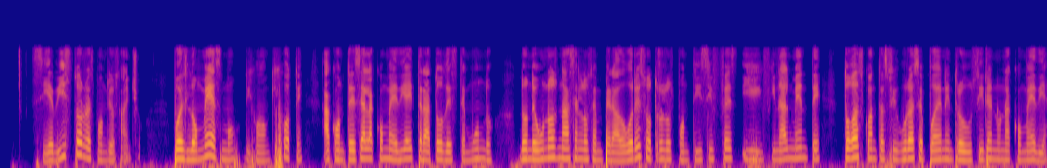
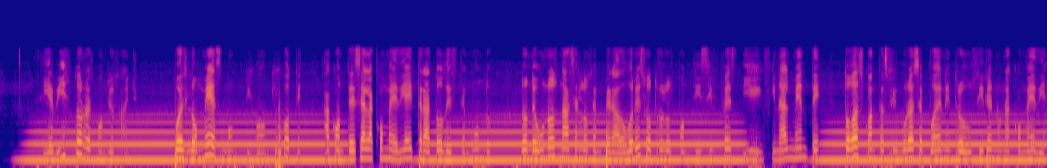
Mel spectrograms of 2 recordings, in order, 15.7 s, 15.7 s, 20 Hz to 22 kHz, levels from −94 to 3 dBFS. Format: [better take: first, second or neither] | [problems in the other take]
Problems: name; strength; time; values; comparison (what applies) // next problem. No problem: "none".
first | noise reduction (neural mask model RNNoise)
